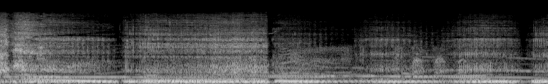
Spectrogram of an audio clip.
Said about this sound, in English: That sounds like a wolf. It's a wolf. Yeah, it's a wolf. It's a wolf.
